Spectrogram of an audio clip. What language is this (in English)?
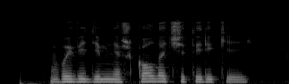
Russian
